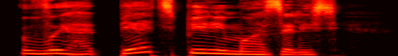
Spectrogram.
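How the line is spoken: Laughing. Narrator (Russian): рассмеялась

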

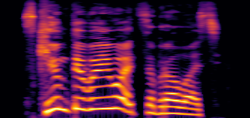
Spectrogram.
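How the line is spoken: Chuckling. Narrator (Russian): хохотнул я

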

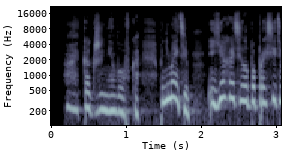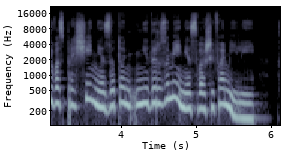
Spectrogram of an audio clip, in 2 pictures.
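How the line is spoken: Meek babbling. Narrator (Russian): снова залепетала я, продолжая играть роль овечки

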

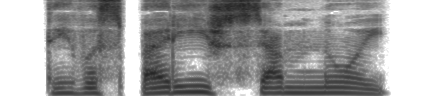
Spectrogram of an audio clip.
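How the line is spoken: Whisper. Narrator (Russian): прошептал он

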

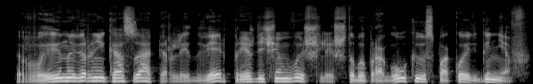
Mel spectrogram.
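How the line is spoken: Plain. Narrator (Russian): сказал Холмс

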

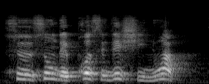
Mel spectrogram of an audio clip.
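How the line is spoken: Exclaiming. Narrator (French): s'écria Fabien

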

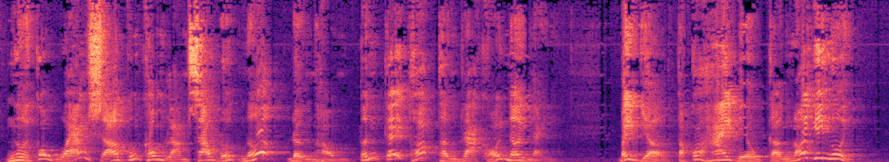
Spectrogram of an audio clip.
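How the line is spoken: Loud laughing speech. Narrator (Vietnamese): Quái nạp Mộc Thông miệng lớn tiếng cười nói

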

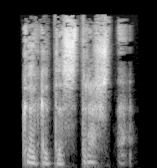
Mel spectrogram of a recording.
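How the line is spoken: Quiet. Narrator (Russian): произнесла она тихо

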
